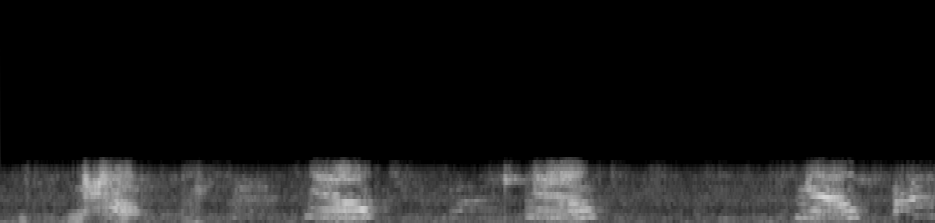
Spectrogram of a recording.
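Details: Emo, a female domestic cat, duets with her owner one last time before being given away. Four drawn-out meows, one rough and wavering, alternate with a human voice in a small room.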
